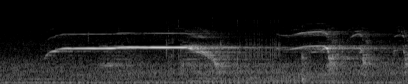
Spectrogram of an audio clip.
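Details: A bull elk bugles in the background, a high pure whistle that climbs, holds, then drops away, while a cow elk nurses her calf.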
